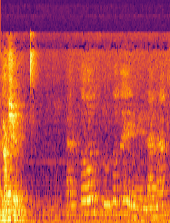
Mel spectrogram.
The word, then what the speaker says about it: kosher: Se escribe kosher, pero se pronuncia kasher.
